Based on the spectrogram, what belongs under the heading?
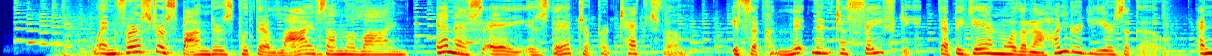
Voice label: Comforting storytelling from your mother or grandmother with a comedic twist.; MSA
